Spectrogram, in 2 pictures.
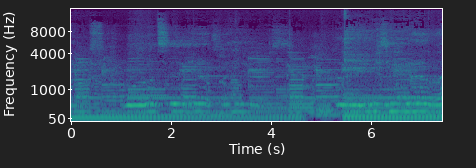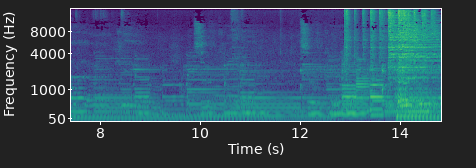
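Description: Live rock band playing an instrumental passage: electric guitar lines over bass. The bass drops out for a moment about five seconds in, and cymbals and drums crash back in near the end.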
